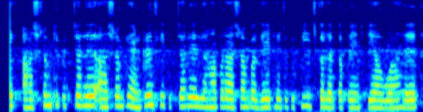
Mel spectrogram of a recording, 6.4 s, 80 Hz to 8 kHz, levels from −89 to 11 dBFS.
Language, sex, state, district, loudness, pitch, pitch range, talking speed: Hindi, female, Bihar, Saran, -30 LUFS, 215 Hz, 205-245 Hz, 235 wpm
